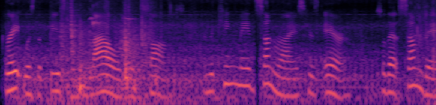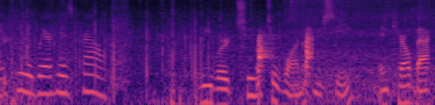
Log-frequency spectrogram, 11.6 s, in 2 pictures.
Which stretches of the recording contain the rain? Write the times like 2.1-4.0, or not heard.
5.4-11.5.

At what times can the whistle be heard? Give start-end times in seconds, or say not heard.
not heard.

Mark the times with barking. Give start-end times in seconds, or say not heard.
0.7-2.2, 8.1-10.0.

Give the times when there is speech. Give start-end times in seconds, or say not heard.
0.1-7.2, 8.4-11.5.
